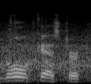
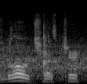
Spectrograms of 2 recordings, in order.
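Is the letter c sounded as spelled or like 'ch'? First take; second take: as spelled; ch. First: The c is sounded as it is spelled. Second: The c is sounded like 'ch'. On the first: The speaker calls it wrong. "она как бы должна читаться Gloucester" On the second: The speaker calls it right. "но читается как Ч"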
